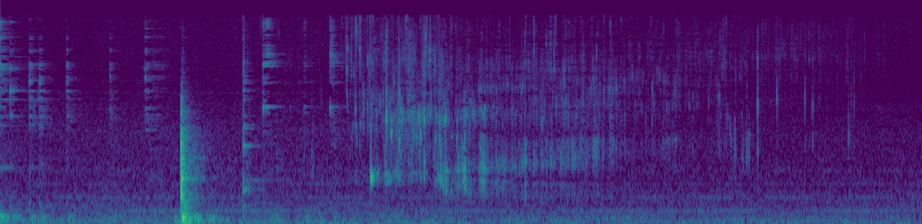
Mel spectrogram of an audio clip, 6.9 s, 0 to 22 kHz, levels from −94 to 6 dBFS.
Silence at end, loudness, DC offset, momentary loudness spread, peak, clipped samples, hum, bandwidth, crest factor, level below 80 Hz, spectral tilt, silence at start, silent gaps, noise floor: 0.1 s; -39 LUFS; under 0.1%; 29 LU; -8 dBFS; under 0.1%; none; 17 kHz; 34 dB; -52 dBFS; -5 dB/octave; 0 s; none; -62 dBFS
